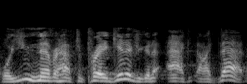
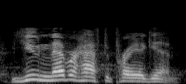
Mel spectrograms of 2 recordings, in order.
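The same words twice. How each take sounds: First: Mildly huffy, conditional rebuke; mock scolding. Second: Kindly, unhurried reassurance at normal volume; gentle reassurance. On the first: Preacher showing how God didn't say it, mock scolding. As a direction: imitate a fed-up scolder withdrawing a privilege. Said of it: "That's not the tone of voice". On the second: Retold or imitated. Holy Spirit speaking to a guilty heart, gently reassuring. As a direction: release them gently from a duty. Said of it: "not the tone of voice he was speaking in".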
